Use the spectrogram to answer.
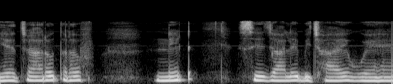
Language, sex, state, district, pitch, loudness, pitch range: Hindi, female, Jharkhand, Ranchi, 180 Hz, -14 LUFS, 175-190 Hz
